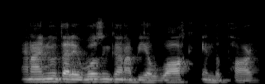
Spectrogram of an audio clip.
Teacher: he joins consonant sounds to vowel sounds and drops consonant sounds like T at the end of words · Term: connected speech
